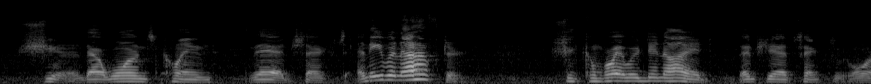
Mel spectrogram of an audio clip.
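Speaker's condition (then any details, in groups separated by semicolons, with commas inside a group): Cerebral palsy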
